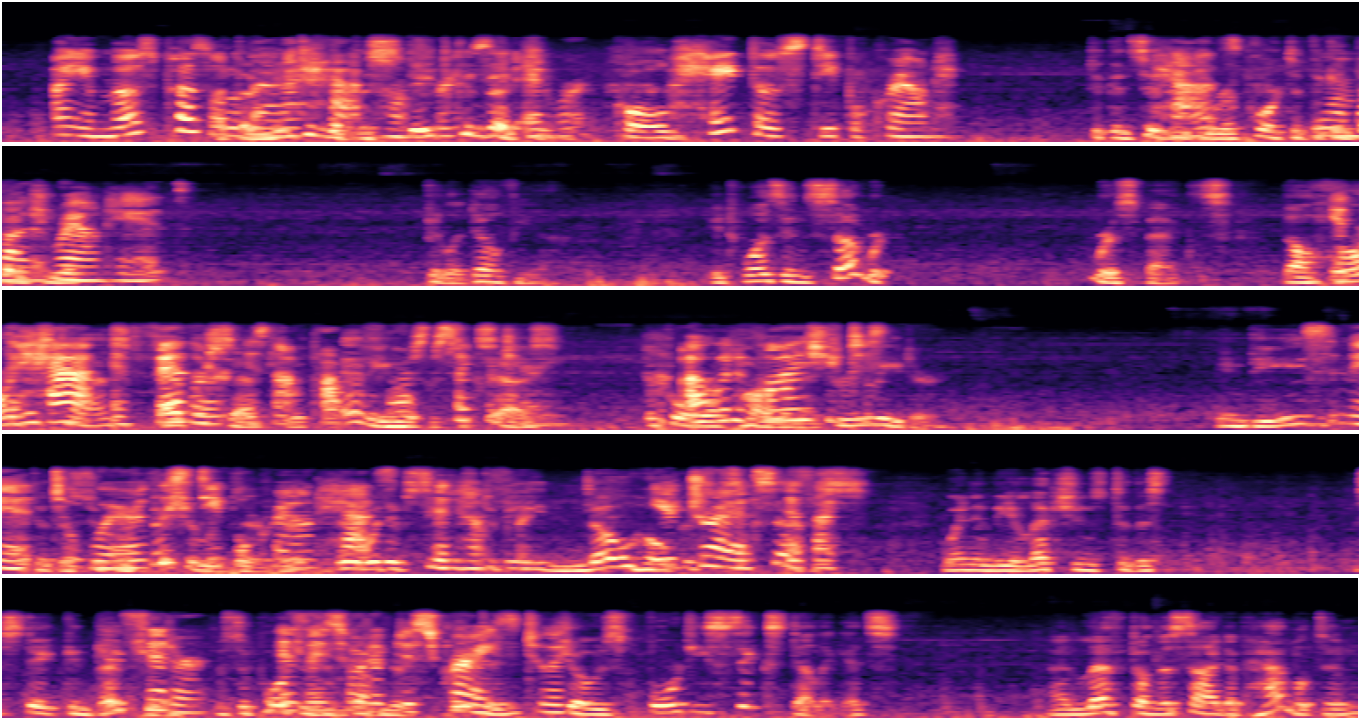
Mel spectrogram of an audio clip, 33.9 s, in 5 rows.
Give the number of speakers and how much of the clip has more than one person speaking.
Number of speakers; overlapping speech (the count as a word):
two, about 45%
